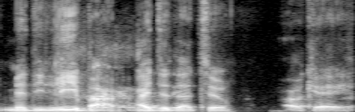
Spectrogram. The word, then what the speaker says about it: Mendilibar: Yeah, the accent's on the second one, Mendilibar.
